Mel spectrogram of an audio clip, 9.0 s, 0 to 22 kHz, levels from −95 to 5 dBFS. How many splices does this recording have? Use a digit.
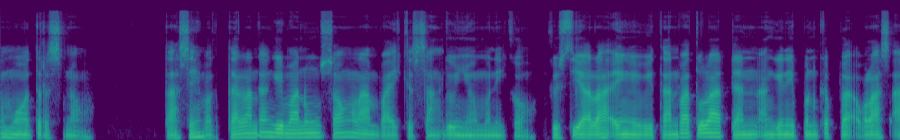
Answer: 5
